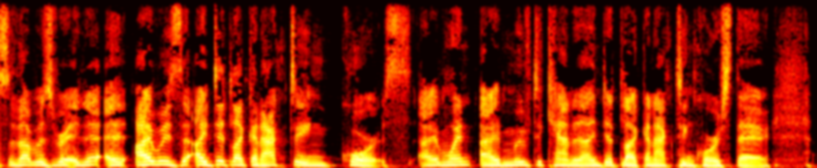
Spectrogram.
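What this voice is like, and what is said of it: Speaker with an acquired Canadian-sounding accent. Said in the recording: “from when I lived in Canada... where I picked up this accent”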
